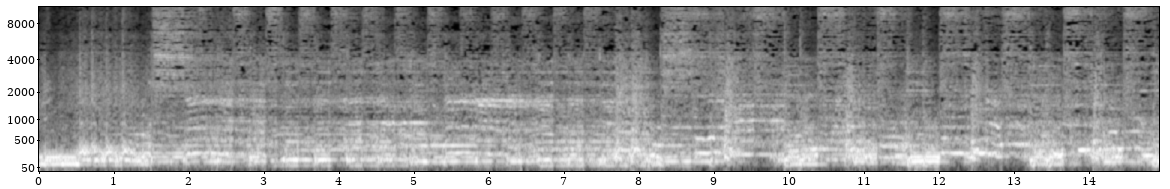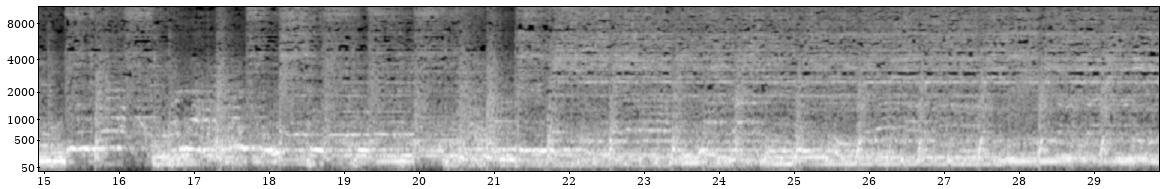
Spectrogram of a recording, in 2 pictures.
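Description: Live rock band playing loud and without a break: drum kit, electric guitars, bass and keyboard together. Near the middle the low end thins for several seconds and the drums carry the beat.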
